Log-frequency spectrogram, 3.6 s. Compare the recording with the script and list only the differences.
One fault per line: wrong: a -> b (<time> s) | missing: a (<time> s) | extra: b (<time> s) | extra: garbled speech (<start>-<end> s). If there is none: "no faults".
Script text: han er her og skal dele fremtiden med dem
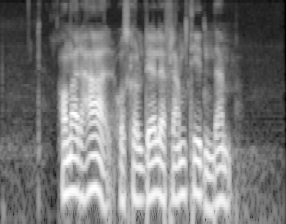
missing: med (2.7 s)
